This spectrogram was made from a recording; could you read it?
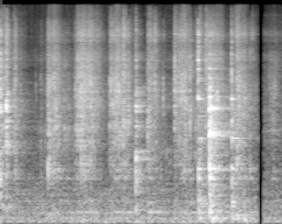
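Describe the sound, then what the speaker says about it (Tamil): Dried red chillies frying alone in oil in a pan, with a soft, close sizzle broken by scraping stirs and light clinks of a utensil against metal over a few seconds. "எண்ணெய்க்குள்ளே தனியாக செத்த மிளகாயை போட்டு நல்லா கருக விடாமல் நல்லா பொரிச்செடுப்போம்."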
